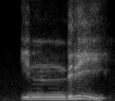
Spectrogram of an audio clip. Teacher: അത് മൃദുവായിട്ടുള്ള ദകാരാണ്. ന എന്നുള്ളതിൻ്റെ കൂടെ കൂടുന്നത് മൃദുവായിട്ടുള്ള ദകാരമാണ്. അതിൻ്റെ കൂടെ ര എന്നും കൂടി വരുന്നു.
